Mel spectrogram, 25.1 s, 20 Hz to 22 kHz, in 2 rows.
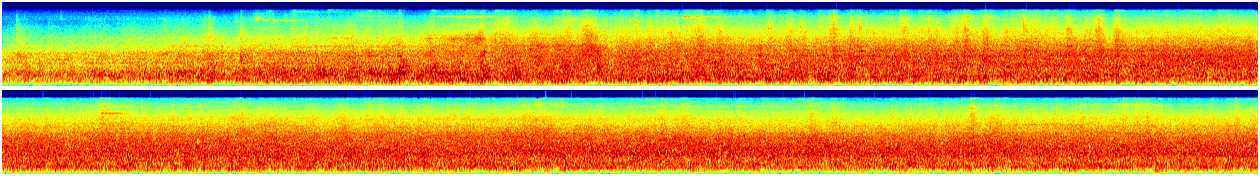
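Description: Freight train of covered hopper wagons hauled by a ČD Cargo class 363 electric locomotive running past close by: a steady noise of wheels on rails with clicks over the rail joints. It grows louder over the first few seconds as the train nears, then holds steady as the wagons go by.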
